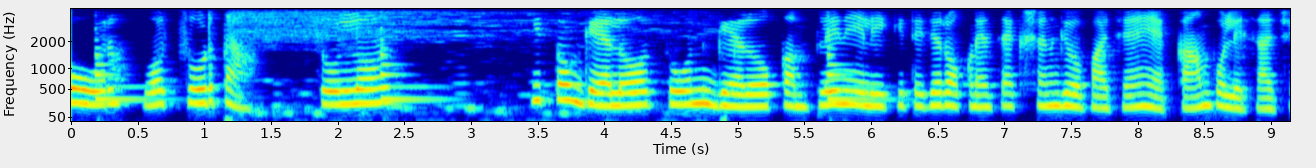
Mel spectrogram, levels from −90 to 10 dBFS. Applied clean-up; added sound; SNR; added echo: classical method log-MMSE.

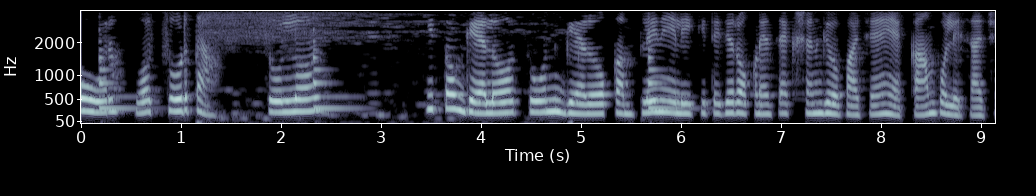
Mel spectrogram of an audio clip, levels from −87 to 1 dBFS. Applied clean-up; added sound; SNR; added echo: classical method Wiener filter.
